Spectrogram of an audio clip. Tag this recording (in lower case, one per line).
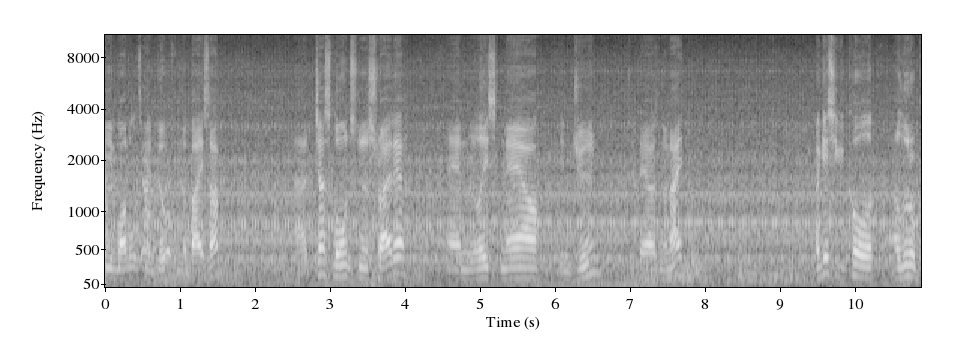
car
speech
vehicle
